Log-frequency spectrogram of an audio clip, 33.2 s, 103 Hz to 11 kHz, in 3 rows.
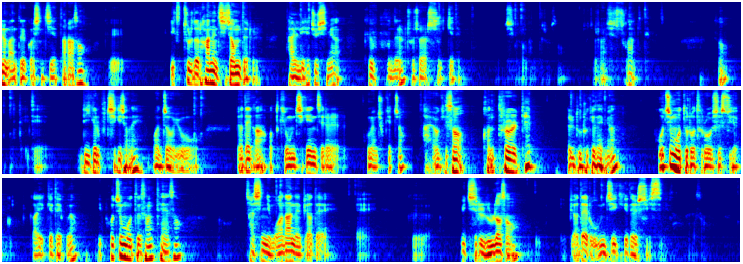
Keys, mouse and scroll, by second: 3.2 click, 4.4 click, 6.4 e, 7.6 click, 8.6 middle click, 11.0 click, 13.9 click, 19.6 ctrl+Tab, 26.2-30.0 drag, 30.0 r, 31.0-33.1 right drag, 33.1-33.2 drag.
